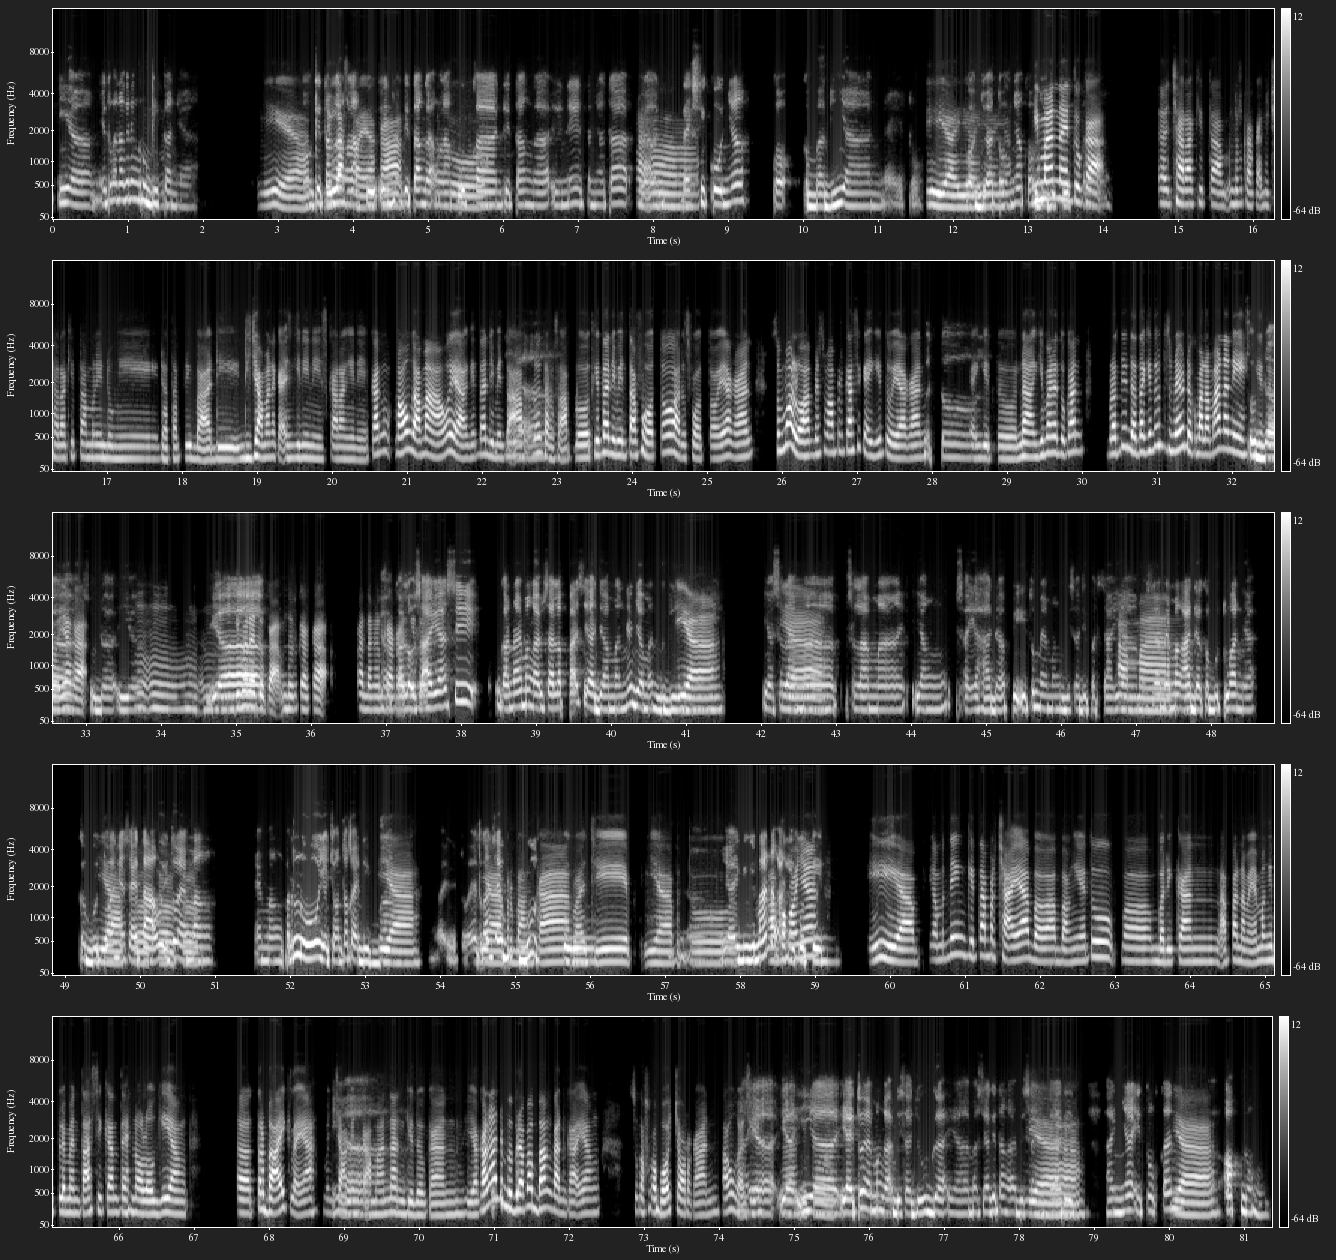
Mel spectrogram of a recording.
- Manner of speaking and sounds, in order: tapping; in English: "upload"; in English: "upload"; other background noise
- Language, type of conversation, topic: Indonesian, unstructured, Apa pendapatmu tentang penggunaan data pribadi tanpa izin?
